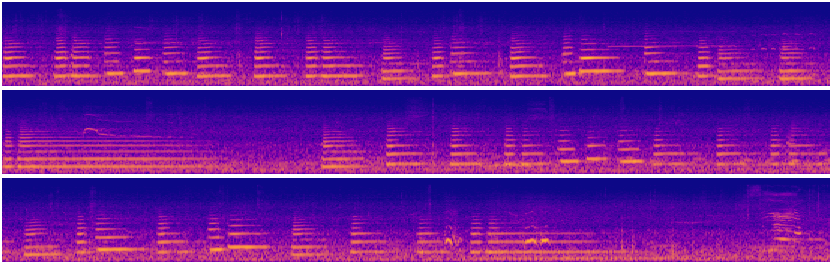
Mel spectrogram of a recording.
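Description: A bugle sounds a call of single notes in quick rhythmic groups, with a few long held notes, as the salute to a guard of honour.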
